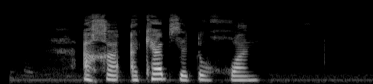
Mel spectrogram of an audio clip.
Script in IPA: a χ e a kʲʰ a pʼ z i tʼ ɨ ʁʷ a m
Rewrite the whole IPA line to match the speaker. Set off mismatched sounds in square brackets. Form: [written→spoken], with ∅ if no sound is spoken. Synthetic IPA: a χ [e→a] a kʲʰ a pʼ z [i→a] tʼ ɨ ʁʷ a [m→n]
